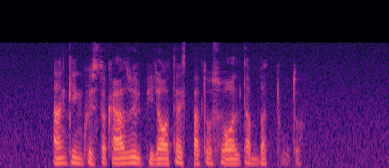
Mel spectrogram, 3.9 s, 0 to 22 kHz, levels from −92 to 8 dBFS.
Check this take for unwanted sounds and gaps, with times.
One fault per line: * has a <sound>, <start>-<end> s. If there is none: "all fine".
* has a dropout, 1.8-1.9 s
